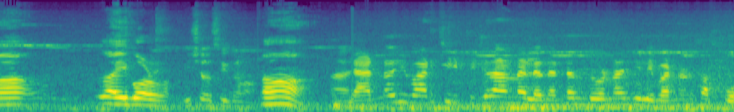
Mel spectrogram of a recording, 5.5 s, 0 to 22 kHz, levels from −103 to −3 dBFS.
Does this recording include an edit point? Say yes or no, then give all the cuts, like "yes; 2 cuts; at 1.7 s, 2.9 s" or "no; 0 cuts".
yes; 1 cut; at 2.5 s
